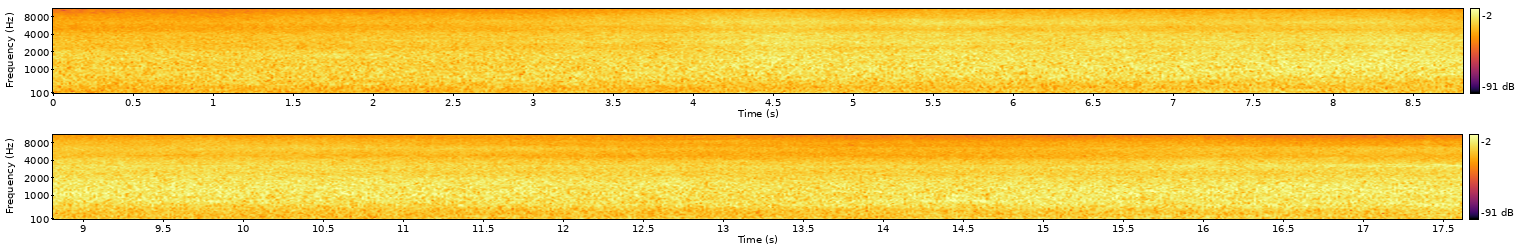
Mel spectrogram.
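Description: Steady city road traffic on the riverside road: a continuous rumble and hiss of passing cars. Near the end a tram comes along the road, adding faint high steady tones over the traffic.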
